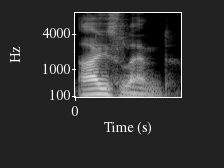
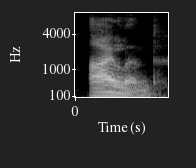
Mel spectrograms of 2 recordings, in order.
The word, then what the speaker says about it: island: grew up on an Iceland I grew up on an Iceland all right the wrong word here is Island it's got an ass but we do not pronounce the S I grew up on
